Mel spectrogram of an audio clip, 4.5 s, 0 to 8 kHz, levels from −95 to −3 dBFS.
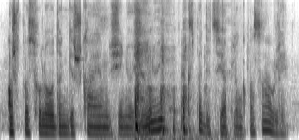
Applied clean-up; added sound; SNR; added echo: none; Cough; 0 dB; none.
